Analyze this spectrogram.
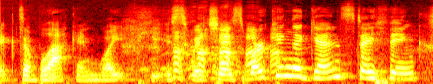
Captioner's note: laughs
